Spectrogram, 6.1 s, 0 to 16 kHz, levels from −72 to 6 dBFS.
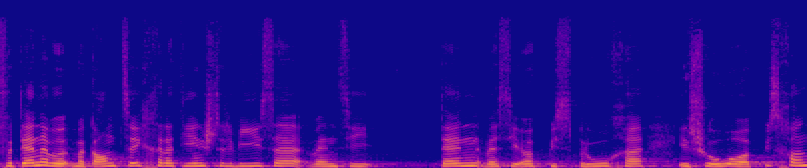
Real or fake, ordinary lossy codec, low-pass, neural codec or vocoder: real; none; 14.4 kHz; none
